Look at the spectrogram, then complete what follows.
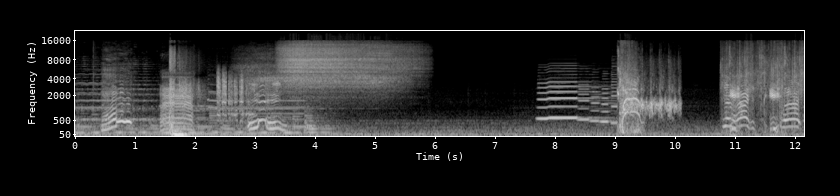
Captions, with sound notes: HUH? GRR! (skidding) EEE! (rattling and hissing) HA! (crunching)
